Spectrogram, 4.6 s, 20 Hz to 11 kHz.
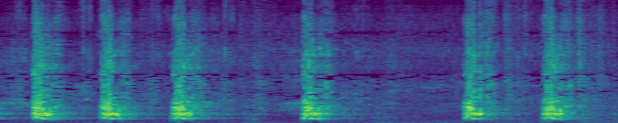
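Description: A golden retriever barking single barks one after another, about six, spaced unevenly: it is counting out its answer to the sum "7 plus 1" on command.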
